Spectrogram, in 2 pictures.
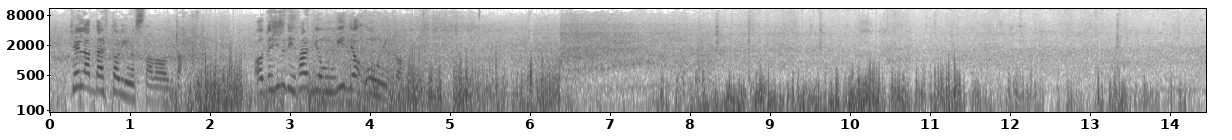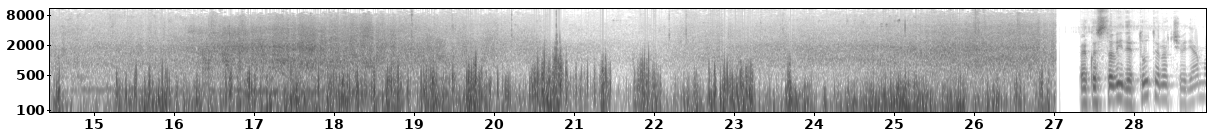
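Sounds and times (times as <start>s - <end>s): wind buffeting microphone: 0.0s - 27.1s.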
